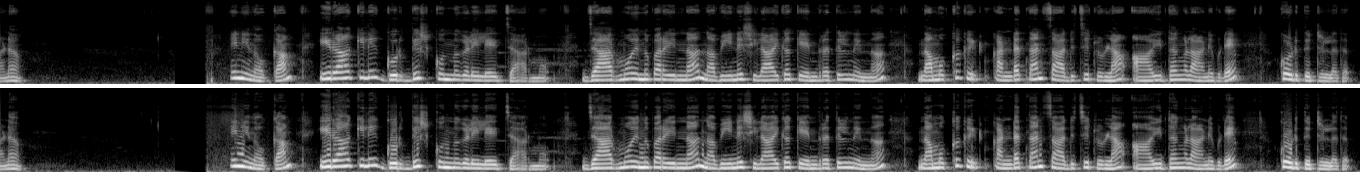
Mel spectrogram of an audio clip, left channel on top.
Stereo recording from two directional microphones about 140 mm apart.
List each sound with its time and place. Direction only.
0.0 s speech: 30° right (ahead or behind)
2.3 s speech: 30° right (ahead or behind)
